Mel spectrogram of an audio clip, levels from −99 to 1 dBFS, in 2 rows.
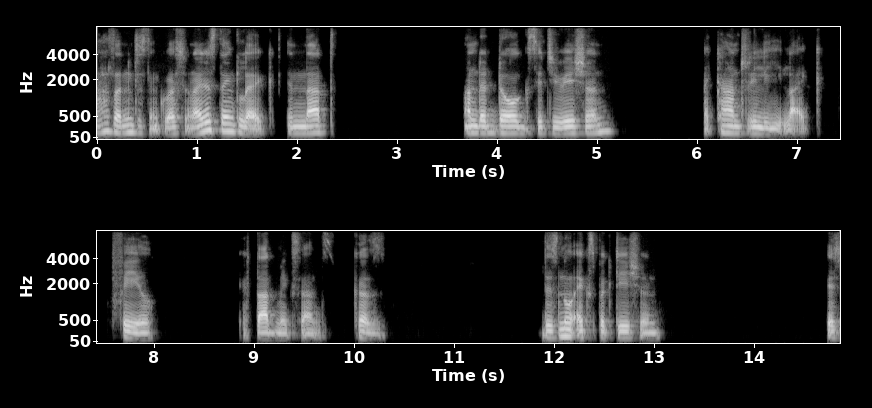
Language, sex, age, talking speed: English, male, 20-39, 105 wpm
